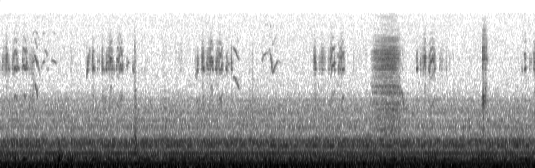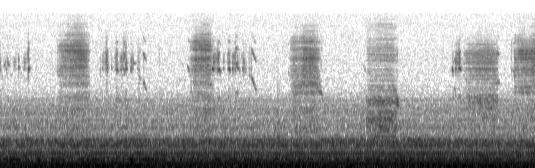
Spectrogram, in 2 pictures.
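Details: Wild barn owls in a research-monitored nest box, the mother grooming her babies; many overlapping wheezy hisses, some faint and some stronger, repeated irregularly, plus occasional clicks and a constant low hum.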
